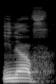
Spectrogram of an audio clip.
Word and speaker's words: enough: ENOUGH, ইনাফ এর অর্থ হলো যথেষ্ট।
